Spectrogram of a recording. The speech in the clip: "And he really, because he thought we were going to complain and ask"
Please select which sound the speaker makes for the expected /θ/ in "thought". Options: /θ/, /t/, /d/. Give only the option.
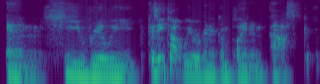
/θ/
